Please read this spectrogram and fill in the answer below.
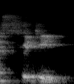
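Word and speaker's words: city: के बाद आई में सिटी। क्या आता है? सिटी। देख लिए उच्चारण, सा निकल रहा है, सी के बाद आई है।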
